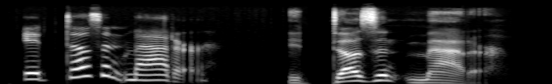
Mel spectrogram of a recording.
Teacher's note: Doesn't has a soft T sound and matter too.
